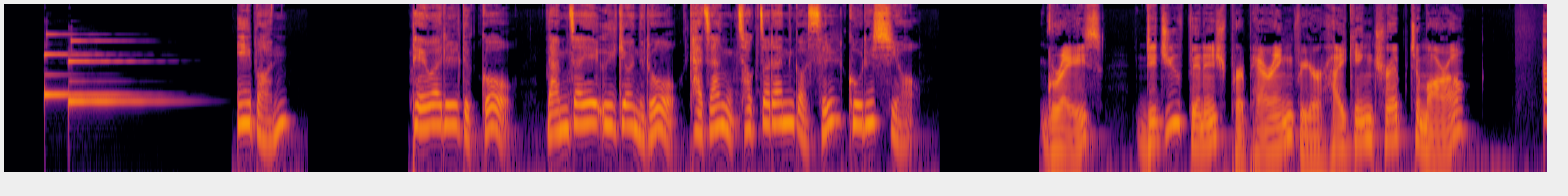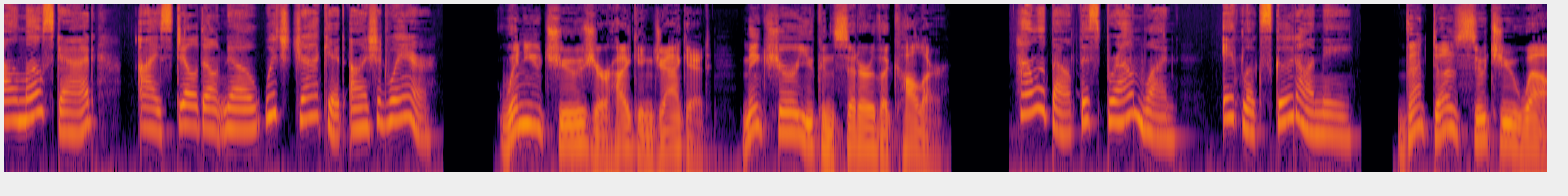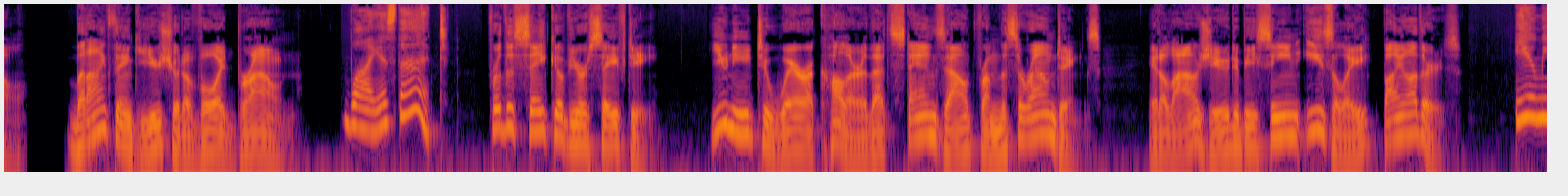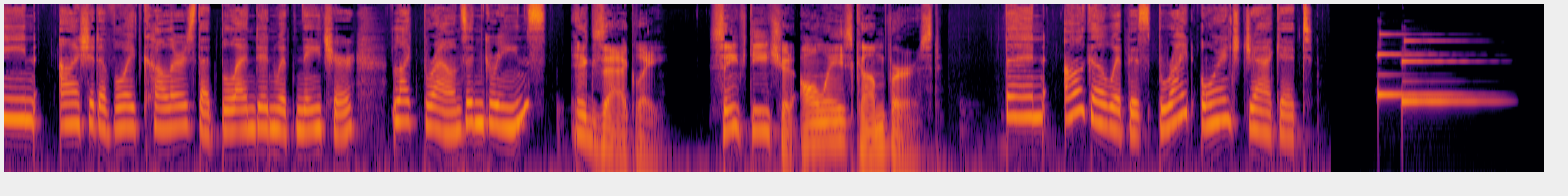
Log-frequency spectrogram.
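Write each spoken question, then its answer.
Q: 대화를 듣고 남자의 의견으로 가장 적절한 것을 고르시오.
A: 등산할 때는 안전을 위해 눈에 잘 띄는 색의 옷을 입어야 한다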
